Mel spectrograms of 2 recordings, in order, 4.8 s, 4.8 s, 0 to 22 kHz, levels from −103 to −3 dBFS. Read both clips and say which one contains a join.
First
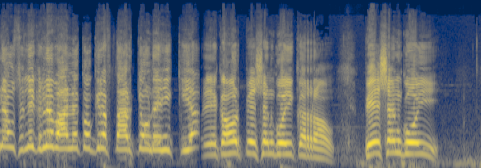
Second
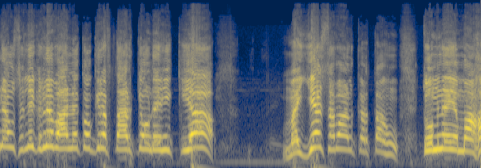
first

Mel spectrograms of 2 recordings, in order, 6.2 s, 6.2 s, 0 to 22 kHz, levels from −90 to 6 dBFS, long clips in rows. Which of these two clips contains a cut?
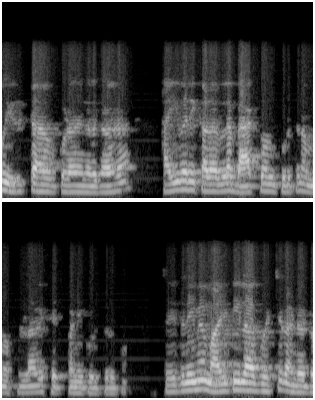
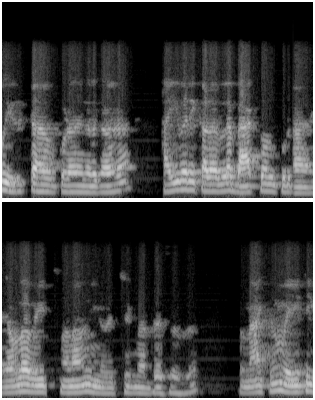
second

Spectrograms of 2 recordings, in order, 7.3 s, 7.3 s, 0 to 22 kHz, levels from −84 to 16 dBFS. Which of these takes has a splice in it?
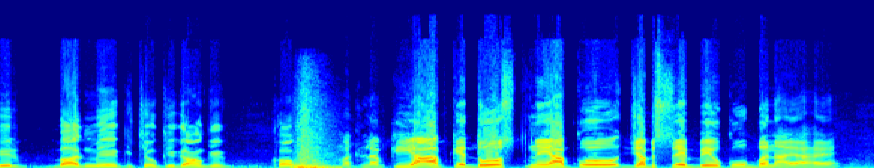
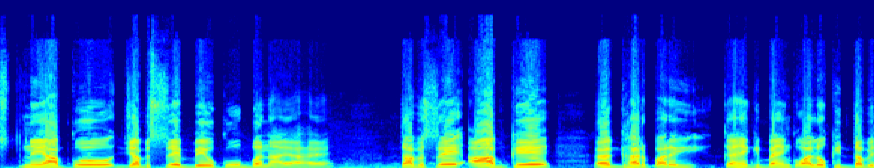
first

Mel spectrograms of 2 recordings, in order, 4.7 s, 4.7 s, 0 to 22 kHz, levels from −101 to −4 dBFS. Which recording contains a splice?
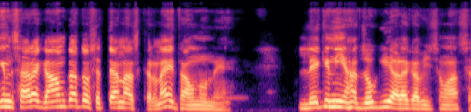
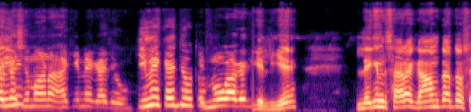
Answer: second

